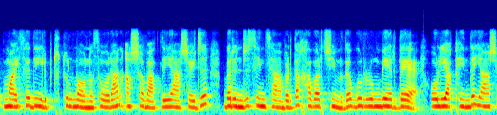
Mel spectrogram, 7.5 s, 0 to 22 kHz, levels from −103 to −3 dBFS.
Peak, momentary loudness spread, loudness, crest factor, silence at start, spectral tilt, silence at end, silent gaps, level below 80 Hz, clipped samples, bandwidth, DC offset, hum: -6 dBFS; 6 LU; -23 LUFS; 16 dB; 0 s; -7.5 dB/octave; 0 s; none; -60 dBFS; under 0.1%; 8.4 kHz; under 0.1%; none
